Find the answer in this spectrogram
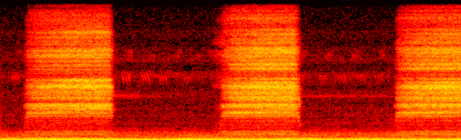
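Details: Wild barn owl fledgling, Israel, getting a rodent from its parents, nest-cam recording. Three evenly paced harsh hissing screeches, each close to a second long, with brief silences between, and a steady low drone.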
